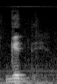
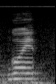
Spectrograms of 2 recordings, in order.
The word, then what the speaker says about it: Goethe: Goethe. – Bueno, mi pronunciación. Para aquellos que pueden pronunciar alemán es así, para aquellos que somos bastante legos en la materia, decimos Goethe.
